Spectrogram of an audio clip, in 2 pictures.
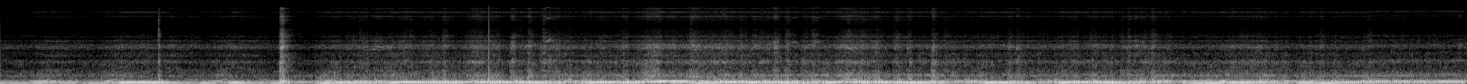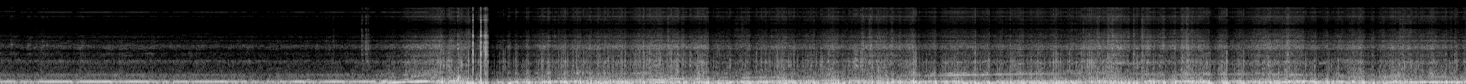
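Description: Ford Escort RS Cosworth's turbocharged four-cylinder engine heard from inside the cabin. It idles with short rises and falls in revs, then about two-thirds of the way through the revs climb as the car pulls away. After that it runs hard, the revs rising and dropping through the gear changes.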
